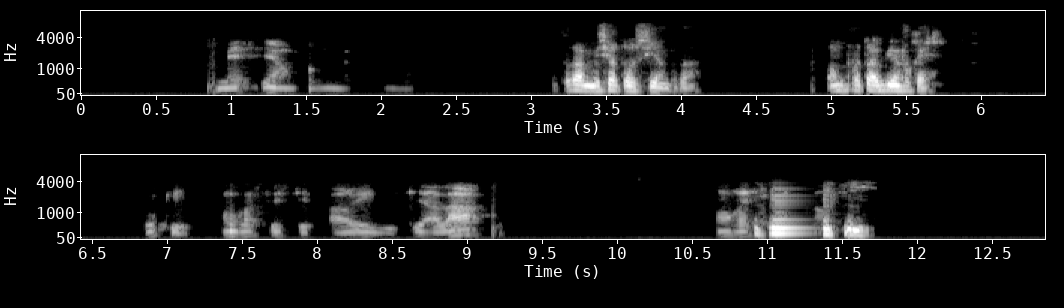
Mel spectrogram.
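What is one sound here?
A young man speaks with animation over an online call, in short bursts with pauses.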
